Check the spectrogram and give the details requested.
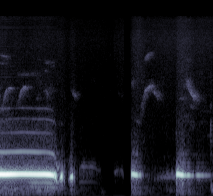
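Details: Zebra dove singing to provoke rivals, a long even low hum ending abruptly, followed by a few short separated coos after a pause.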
